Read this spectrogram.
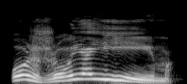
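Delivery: high, drawn-out battle cry; comic old-man war cry; feisty threat. A narrator's reading. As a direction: threaten them like a fired-up grandfather. Grandfather leaps up with hatchet.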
